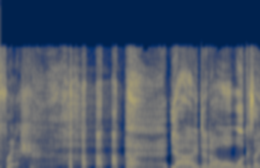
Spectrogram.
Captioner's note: laughs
